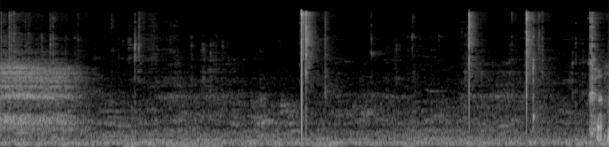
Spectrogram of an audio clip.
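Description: Faint handling sounds of fingers working at a small circuit board: a brief scrape at the start, one sharp click about three seconds in, and a few fainter clicks near the end.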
